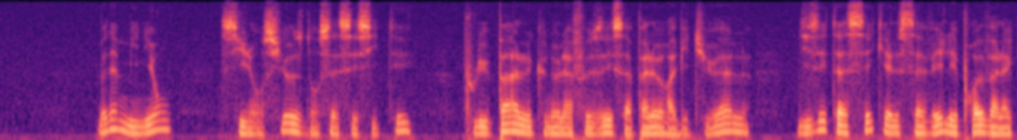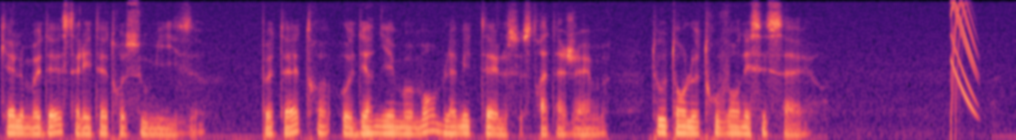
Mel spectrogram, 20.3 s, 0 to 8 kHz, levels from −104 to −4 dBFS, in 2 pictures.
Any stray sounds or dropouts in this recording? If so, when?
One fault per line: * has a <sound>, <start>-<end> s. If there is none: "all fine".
* has a chirp, 19.7-20.0 s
